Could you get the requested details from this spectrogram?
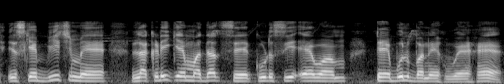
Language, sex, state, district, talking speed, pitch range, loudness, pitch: Hindi, male, Jharkhand, Ranchi, 155 wpm, 150-175 Hz, -13 LUFS, 160 Hz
